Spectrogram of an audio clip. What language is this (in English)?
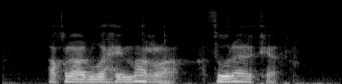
Kabyle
